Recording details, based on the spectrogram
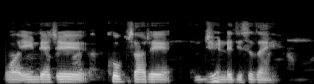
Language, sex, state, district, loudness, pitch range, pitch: Marathi, male, Maharashtra, Dhule, -16 LUFS, 115-120 Hz, 115 Hz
